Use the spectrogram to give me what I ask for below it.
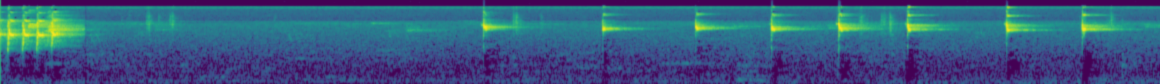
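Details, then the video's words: Caged lovebird, provoked into excited calling, gives a brief harsh buzzy chatter burst, then after a pause a run of sharp high chips repeated about every half second, quickening toward the end. "Lovebird diam langsung Nyambar, Emosi Naik Gacor Ngetik Lanjut Ngekek"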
